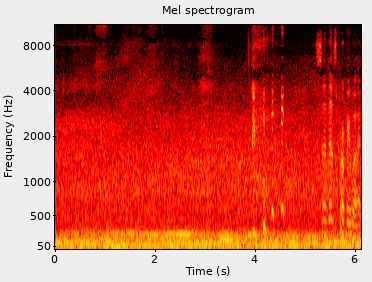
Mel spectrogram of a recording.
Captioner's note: giggles; puffs and pants dramatically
